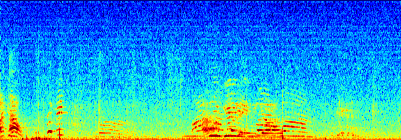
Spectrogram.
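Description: Faint, high-pitched children's voices calling and chattering in short bursts, with the busiest stretch from about four to six seconds in, over a steady low hum.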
